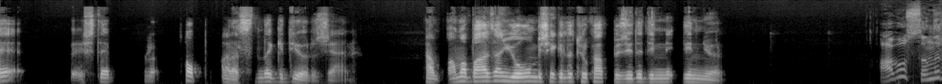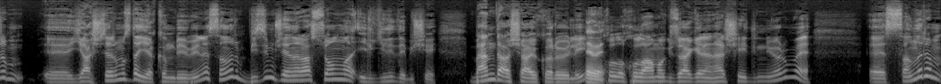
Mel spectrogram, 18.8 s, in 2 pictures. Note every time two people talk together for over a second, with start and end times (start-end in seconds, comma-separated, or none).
none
